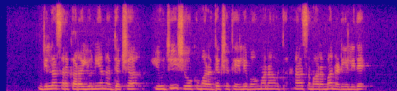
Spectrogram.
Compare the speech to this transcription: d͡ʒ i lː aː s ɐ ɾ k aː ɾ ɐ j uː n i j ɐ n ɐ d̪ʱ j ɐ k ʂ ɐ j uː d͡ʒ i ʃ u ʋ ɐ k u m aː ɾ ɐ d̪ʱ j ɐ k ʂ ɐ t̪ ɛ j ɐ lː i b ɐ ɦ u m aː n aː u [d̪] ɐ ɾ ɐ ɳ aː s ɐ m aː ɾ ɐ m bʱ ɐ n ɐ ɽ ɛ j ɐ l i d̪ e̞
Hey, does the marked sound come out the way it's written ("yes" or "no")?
no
